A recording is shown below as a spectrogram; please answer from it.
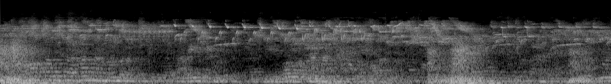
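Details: European goldfinches singing together, used to motivate other goldfinches: dense high twittering and tinkling notes overlapping continuously, with a low rumble of background noise beneath.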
